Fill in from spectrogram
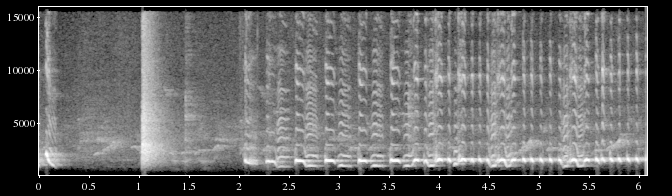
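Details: Lively white-rumped shama singing a song packed with mimicked fill-in material, used as a lure to provoke other birds into replying: after a brief pause, a fast run of evenly repeated, ringing whistled notes with buzzy overtones, speeding up toward the end.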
